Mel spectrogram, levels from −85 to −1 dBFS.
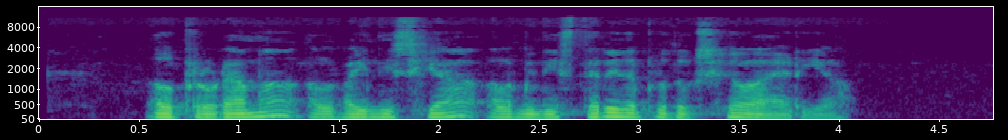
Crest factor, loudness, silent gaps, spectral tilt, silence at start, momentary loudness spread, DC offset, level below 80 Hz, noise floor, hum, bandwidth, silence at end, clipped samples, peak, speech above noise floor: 20 dB; -26 LUFS; none; -6.5 dB/octave; 0.55 s; 8 LU; under 0.1%; -48 dBFS; -69 dBFS; none; 11.5 kHz; 0.7 s; under 0.1%; -6 dBFS; 44 dB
